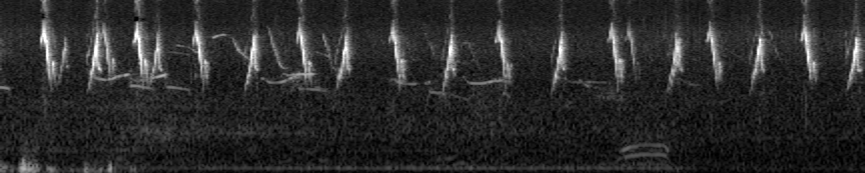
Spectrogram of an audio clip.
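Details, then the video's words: A Red-crested Finch (Coryphospingus cucullatus) gives a steady series of high, thin, sharp chip notes, about two per second, with a faint low hum and a brief low sound midway. "O Canto do TICO TICO REI (Coryphospingus Cucullatus) Bird Song - Red Crested Finch"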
